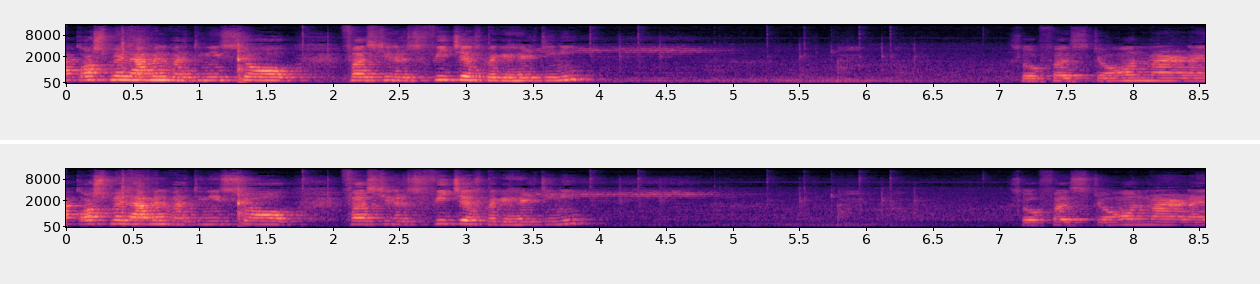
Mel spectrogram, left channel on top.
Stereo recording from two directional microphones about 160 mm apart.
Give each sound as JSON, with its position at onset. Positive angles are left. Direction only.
{"t": 0.0, "sound": "speech", "side_deg": -15}
{"t": 7.2, "sound": "speech", "side_deg": -10}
